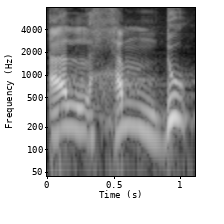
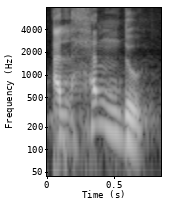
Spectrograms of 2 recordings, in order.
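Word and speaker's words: الْحَمْدُ: bidah Ya paham ya jadi bacaan di semua para pembacanya itu mendamahkan huruf Dal di alhamdu ya alhamdu alhamdu saya hapus dulu ya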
